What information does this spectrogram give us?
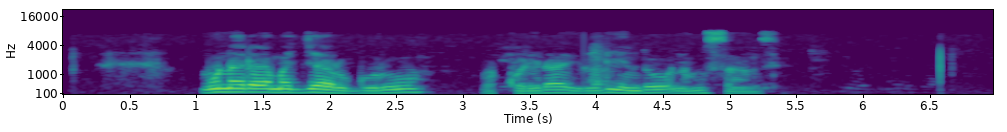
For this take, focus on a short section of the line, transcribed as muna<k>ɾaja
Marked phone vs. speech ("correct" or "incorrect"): incorrect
